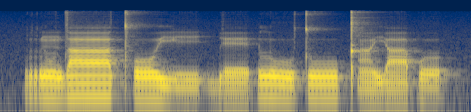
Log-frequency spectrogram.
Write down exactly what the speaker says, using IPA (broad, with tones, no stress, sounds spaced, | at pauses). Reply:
r ũ˨ d aː˦ tʰ oː˦ j iː˨ ɡ͡b e˨ | l u˦˨ t uː˦ kʼ ã˨ j a˨ p ʊ˦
